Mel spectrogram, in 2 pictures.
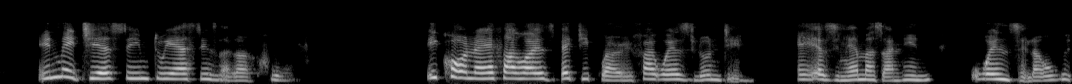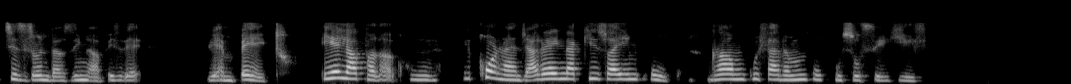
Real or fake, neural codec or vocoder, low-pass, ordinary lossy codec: fake; codec, 24 kHz, 0.9 kbps, WavTokenizer, small release; 7.2 kHz; Opus, 32 kbps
